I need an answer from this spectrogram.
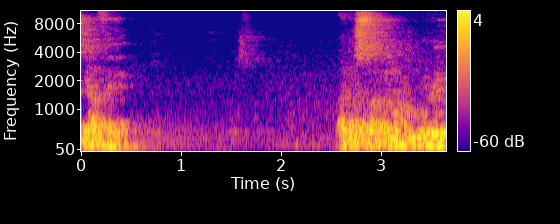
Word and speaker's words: Yahweh: palavra Adonai nessa pronúncia Yahvé. Olha só que loucura aí. Você sabia disso? Observação importante: a forma Jeová tornou-se muito conhecida no cristianismo, embora academicamente Yahweh seja considerada mais próxima da pronúncia antiga.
